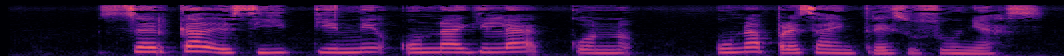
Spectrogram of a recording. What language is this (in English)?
Spanish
